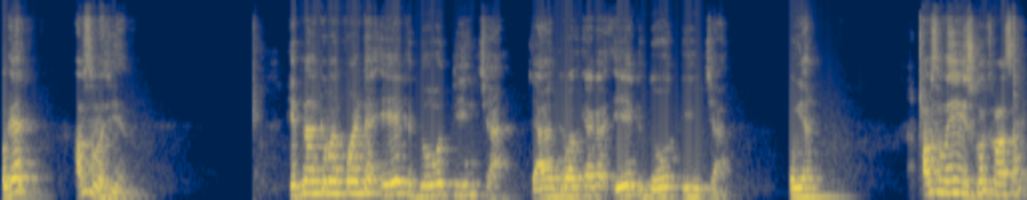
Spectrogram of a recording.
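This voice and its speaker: A man's voice: high-pitched, a little slow, long pauses, darkish tone. A man from India with a Bihari Hindi accent, teaching a math lesson step by step and counting numbers aloud. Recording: echoey room.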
